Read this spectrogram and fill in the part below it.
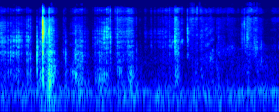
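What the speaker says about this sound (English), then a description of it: "Just trim this one off down here, and then just trim off on the edge." Scissors trimming paper bookpage pockets, a few quiet snips and scrapes close by with soft rustling between cuts.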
